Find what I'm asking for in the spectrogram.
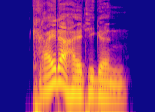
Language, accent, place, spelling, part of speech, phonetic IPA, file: German, Germany, Berlin, kreidehaltigen, adjective, [ˈkʁaɪ̯dəˌhaltɪɡn̩], De-kreidehaltigen.ogg
- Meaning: inflection of kreidehaltig: 1. strong genitive masculine/neuter singular 2. weak/mixed genitive/dative all-gender singular 3. strong/weak/mixed accusative masculine singular 4. strong dative plural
